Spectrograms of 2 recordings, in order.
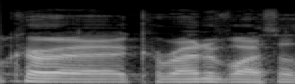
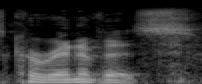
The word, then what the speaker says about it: coronavirus: I call coronavirus. I thought it was Carinivus.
